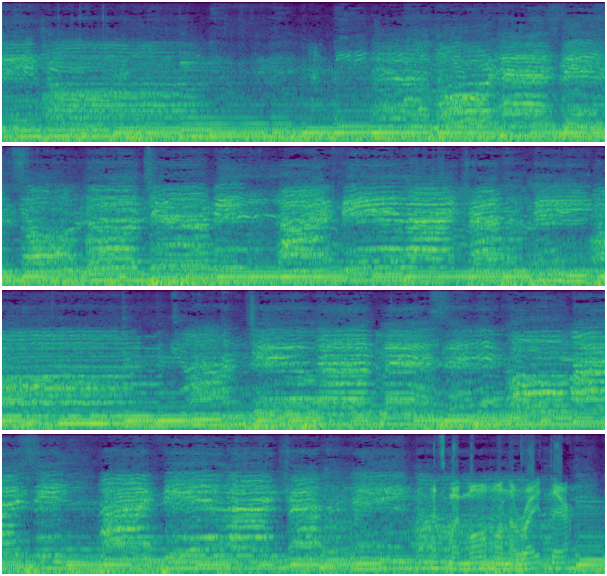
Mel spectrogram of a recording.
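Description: Several voices singing a song together, a woman's voice leading into a microphone, with guitar accompaniment played through a small amplifier.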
